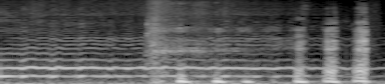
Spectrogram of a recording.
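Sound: mosquito buzzing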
